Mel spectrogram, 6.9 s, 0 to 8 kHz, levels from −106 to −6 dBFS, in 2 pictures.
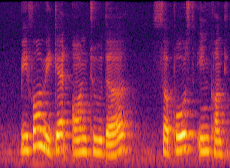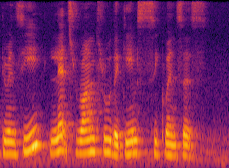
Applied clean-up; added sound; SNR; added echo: none; none; none; none.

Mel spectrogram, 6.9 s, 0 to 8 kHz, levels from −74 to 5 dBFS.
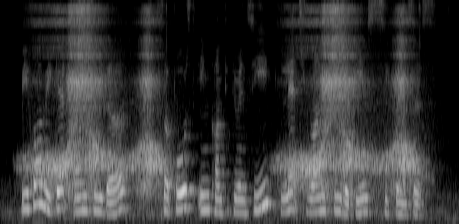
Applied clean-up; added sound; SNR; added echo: none; Wind; 3 dB; none.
